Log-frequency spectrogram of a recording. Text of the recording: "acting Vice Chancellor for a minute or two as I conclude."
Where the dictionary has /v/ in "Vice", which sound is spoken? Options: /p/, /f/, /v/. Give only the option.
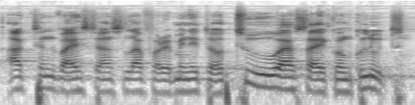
/v/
